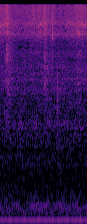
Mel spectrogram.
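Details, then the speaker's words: Training-lab demonstration of tracheal secretion suctioning via a ventilator circuit: catheter advanced to the carina, then withdrawn while aspirating as an assistant holds the connection; steady low motor hum of the suction pump, no distinct slurping. "Entonces en ese caso no volvemos a retirar aspirando y ahí la asistente me tiene que sujetar sí o sí esta parte ya aspiramos"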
